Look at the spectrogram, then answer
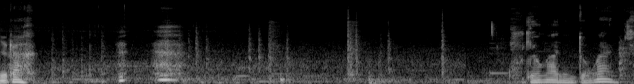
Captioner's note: creaking, I love it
